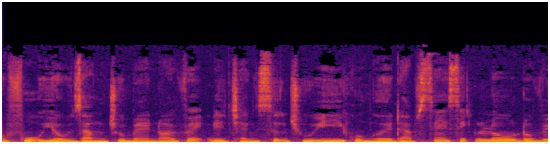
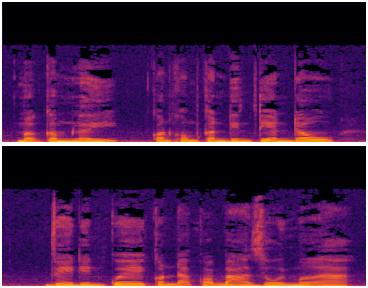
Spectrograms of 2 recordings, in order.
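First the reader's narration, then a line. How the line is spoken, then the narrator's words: Boy's soft sighing voice. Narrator (Vietnamese): Chú bé nói nhỏ trong tiếng thở dài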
